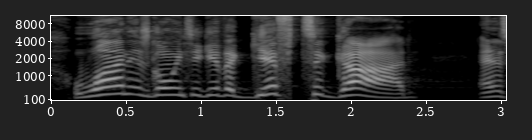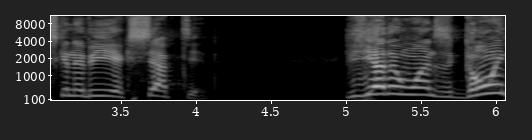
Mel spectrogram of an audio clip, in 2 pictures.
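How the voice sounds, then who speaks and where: In an American accent, a man talks at a high pitch. His tone is animated. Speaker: youth pastor. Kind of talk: youth group sermon. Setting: church stage with live audience, also streamed. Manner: fast talker; animated, casual.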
